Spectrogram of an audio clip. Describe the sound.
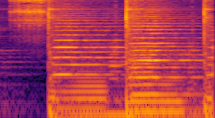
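A theatre's third-call chime before the show begins: bright ringing tones struck one after another at an even pace, each note sustaining loudly into the next.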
